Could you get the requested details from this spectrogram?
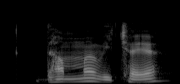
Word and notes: dhammavicaya: Pali

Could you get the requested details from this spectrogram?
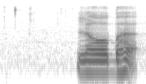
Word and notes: lobha: Pali

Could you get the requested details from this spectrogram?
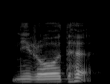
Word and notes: nirodha: Pali

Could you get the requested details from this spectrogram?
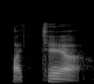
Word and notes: paccaya: Pali

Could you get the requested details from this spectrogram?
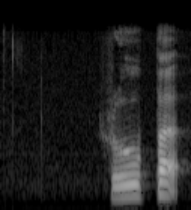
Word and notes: rupa: Pali

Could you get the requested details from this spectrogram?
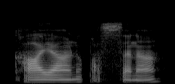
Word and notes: kayanupassana: Pali

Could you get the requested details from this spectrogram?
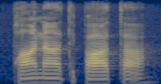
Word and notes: panatipata: Pali

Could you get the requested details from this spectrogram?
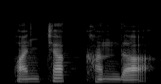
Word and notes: pancakkhandha: Pali

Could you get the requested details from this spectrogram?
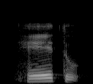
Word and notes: hetu: Pali

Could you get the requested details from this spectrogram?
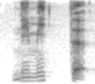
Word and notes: nimitta: Pali

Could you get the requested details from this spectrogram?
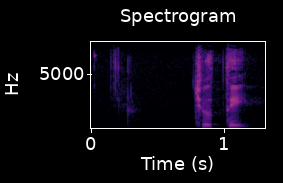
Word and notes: cuti: Pali

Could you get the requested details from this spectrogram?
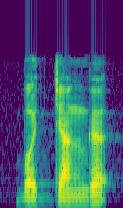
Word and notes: bojjanga: Pali

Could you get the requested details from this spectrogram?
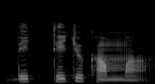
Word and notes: ditthijukamma: Pali

